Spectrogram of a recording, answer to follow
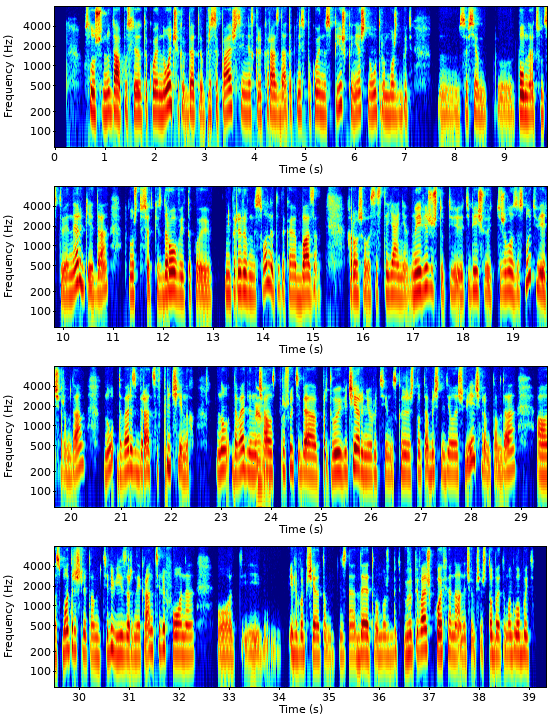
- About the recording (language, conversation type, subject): Russian, advice, Как мне просыпаться бодрее и побороть утреннюю вялость?
- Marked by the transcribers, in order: none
